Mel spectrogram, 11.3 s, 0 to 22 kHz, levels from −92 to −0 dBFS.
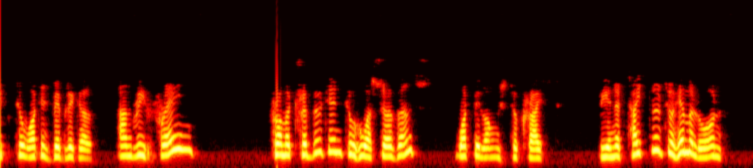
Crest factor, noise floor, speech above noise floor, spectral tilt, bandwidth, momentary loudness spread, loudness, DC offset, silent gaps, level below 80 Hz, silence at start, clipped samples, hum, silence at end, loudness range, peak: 16 dB; -69 dBFS; 55 dB; -11 dB/octave; 3.8 kHz; 10 LU; -15 LUFS; under 0.1%; none; -70 dBFS; 0 s; under 0.1%; none; 0.5 s; 3 LU; 0 dBFS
